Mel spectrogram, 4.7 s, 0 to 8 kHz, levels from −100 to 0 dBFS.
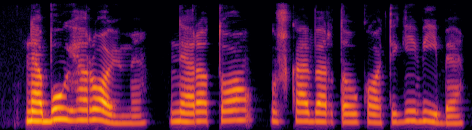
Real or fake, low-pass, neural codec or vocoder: real; 7.2 kHz; none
